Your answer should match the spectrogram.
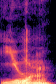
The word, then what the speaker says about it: Jung: it differently but yeah it's spelled with a J but it's not Jun it's not it's not it's like y but Yung I would say Yung Yun Yun Yun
